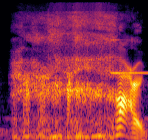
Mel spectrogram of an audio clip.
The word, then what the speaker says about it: Heart: Heart, ça se dit bien. Hein? Oui. Avec le H, c'est pas un H muet, celui-là.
